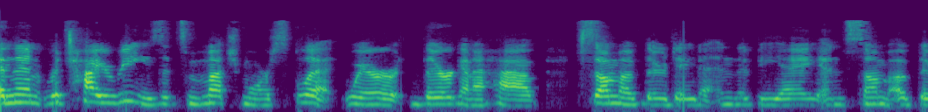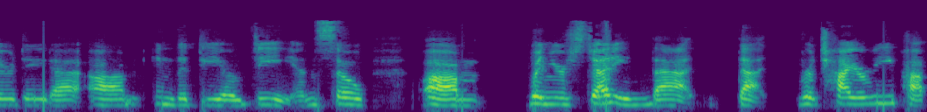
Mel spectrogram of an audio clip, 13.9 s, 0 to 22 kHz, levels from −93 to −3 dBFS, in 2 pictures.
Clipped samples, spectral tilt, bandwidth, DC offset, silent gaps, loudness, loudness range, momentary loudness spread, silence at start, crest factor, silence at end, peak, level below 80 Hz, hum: under 0.1%; -3.5 dB/octave; 11.5 kHz; under 0.1%; 10.76-10.88 s, 12.36-12.45 s, 12.72-12.93 s; -25 LUFS; 6 LU; 13 LU; 0 s; 20 dB; 0 s; -4 dBFS; -70 dBFS; none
